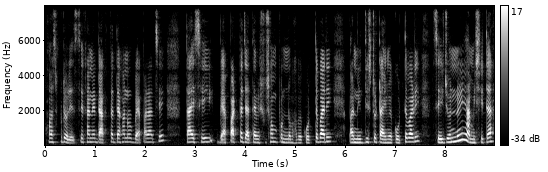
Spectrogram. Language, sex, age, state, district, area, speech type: Bengali, female, 45-60, West Bengal, Hooghly, rural, spontaneous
